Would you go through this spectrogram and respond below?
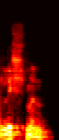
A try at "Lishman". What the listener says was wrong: Yes, Lishman. You don't need the leash. Yeah, Lishman.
